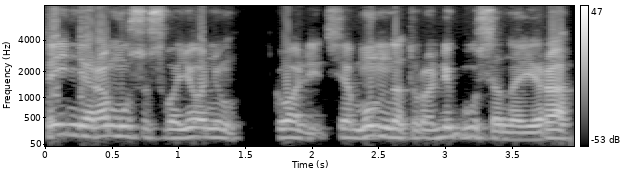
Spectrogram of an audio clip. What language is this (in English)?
Lithuanian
